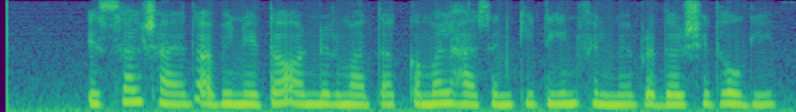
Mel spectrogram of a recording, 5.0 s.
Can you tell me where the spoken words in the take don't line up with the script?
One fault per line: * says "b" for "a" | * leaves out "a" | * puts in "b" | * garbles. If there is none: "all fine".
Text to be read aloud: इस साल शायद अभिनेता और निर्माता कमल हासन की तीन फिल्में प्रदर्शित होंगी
all fine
